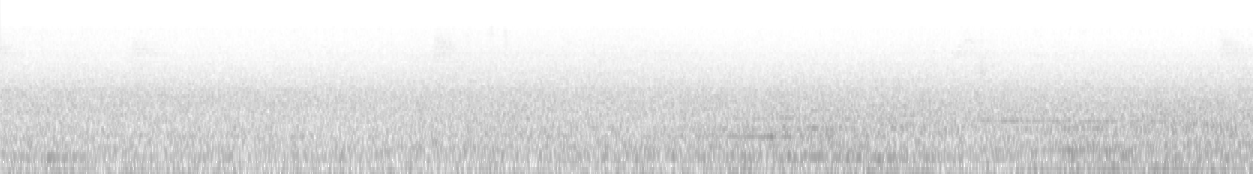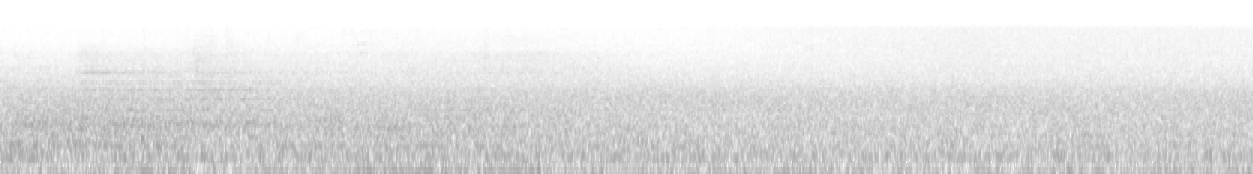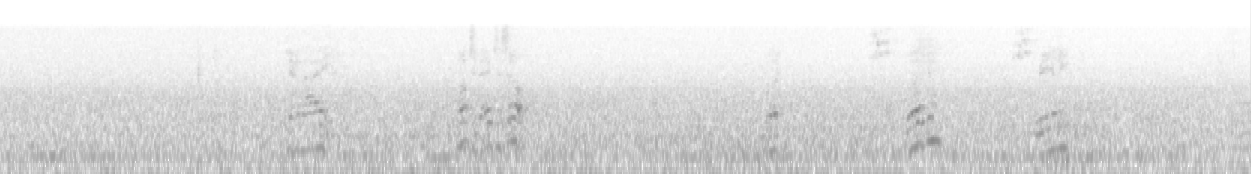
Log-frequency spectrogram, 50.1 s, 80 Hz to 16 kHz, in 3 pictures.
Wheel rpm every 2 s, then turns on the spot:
0, 0, 0, 0, 0, 0, 0, 0, 0, 0, 0, 0, 0, 0, 0, 0, 0, 0, 0, 0, 0, 0, 0, 0, 0.
none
